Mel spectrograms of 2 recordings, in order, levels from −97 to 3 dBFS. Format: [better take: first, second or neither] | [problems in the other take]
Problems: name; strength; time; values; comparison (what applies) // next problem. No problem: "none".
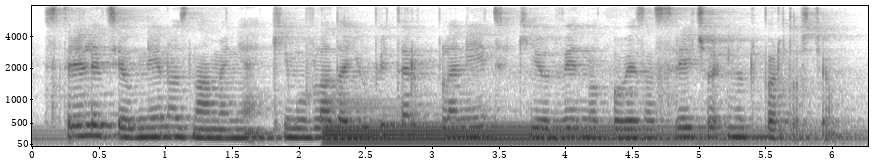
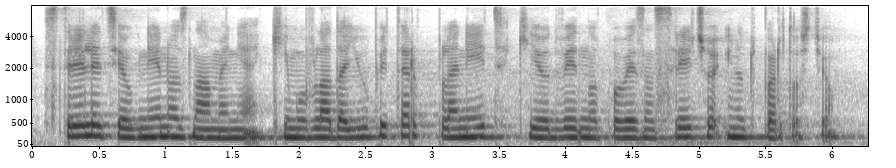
second | background sound (Bass guitar); 3 dB below the speech // room echo; dies away in 0.8 s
